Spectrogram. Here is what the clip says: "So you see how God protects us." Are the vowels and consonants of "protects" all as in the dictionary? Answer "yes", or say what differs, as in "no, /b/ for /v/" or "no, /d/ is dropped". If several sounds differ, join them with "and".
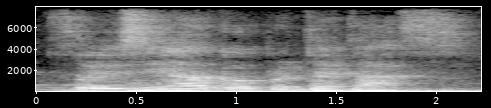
no, /s/ is dropped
